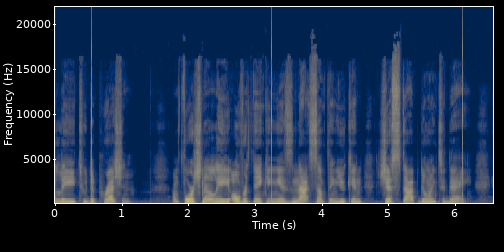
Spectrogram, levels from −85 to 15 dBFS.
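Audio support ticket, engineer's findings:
File header played as audio: sharp, loud clicks in the speech at 0.54 s (after "lead to"), 3.24 s (before "is not something you") and 6.11 s. Joined WAV segments kept their headers; those header bytes decode as samples, snapping regardless of signal.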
